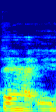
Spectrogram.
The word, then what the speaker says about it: the: Kemudian the, nah kita pakai the, bacanya THI gitu ya. The tapi bacanya THI. Kok ada ya? Ada. Karena apa tadi? Kenyamanan mengucapkan dalam berbahasa itu ya. Contoh di itu ketika bacaan setelahnya kata-kata setelahnya itu dibaca vokal gitu ya.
